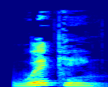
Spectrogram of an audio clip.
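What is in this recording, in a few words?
"wicking", British English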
